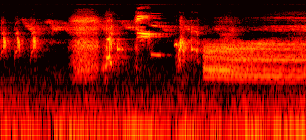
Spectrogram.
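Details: Black-winged starling calls used as a lure for trapping birds: quick chirps, then harsh scratchy chatter and squawks, ending in a long, buzzy, nasal drawn-out note.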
